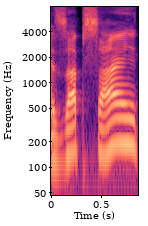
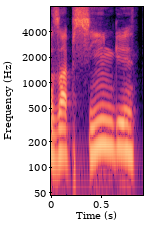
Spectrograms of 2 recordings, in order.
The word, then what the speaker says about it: Zapsign: É, vai, é Zapsign, tem gente que fala Zapsing, tamo topando tudo.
